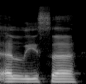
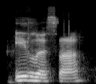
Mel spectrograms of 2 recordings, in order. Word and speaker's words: Elissa: Today we're talking with Alisa. How we doing today, Alisa? Good. I keep forgetting. Elisa, I don't say it right sometimes.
